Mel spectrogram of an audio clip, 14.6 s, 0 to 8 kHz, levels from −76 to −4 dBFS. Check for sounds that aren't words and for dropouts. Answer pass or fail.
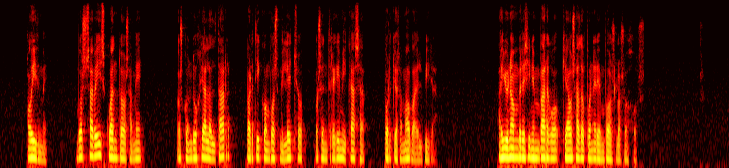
pass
